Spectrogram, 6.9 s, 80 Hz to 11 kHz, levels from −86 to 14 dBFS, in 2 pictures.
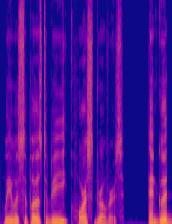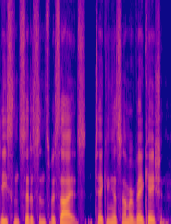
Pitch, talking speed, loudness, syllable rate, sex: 135 Hz, 140 wpm, -19 LUFS, 5.0 syllables/s, male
